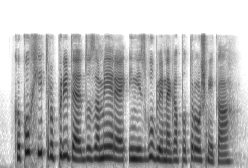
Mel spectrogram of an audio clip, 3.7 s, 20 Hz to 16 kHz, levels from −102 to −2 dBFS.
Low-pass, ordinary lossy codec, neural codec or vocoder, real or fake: 7.2 kHz; AAC, 96 kbps; codec, 16 kHz, 2 kbps, X-Codec, HuBERT features, trained on balanced general audio; fake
